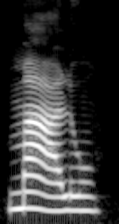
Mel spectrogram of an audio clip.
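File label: "malu", female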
